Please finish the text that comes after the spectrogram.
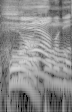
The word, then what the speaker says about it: Whoreible: Is it horrible or horrible? Horrible. Spelled like whore? Like porn. H-O-R-E.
